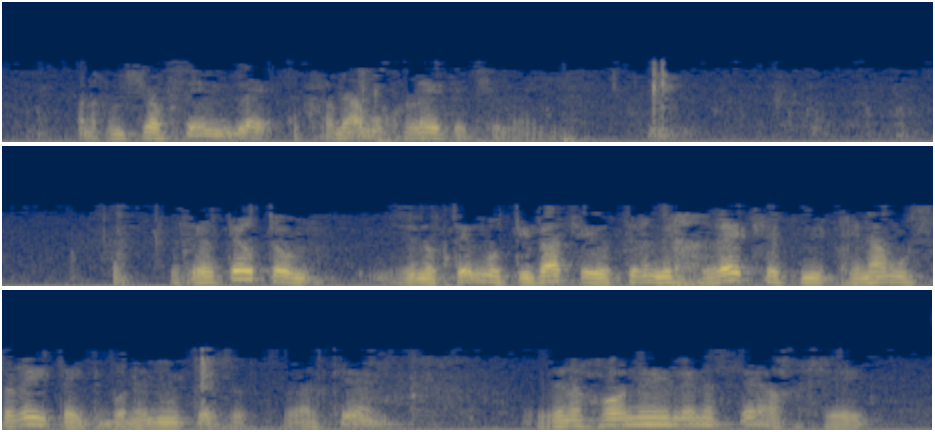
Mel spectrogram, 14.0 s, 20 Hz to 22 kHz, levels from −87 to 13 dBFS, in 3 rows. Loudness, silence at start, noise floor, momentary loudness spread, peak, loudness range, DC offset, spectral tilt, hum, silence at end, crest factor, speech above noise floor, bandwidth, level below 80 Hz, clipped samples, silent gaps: -21 LUFS; 0.2 s; -47 dBFS; 18 LU; -2 dBFS; 10 LU; 2%; -12.5 dB/octave; none; 0.3 s; 20 dB; 26 dB; 4.8 kHz; -42 dBFS; under 0.1%; none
